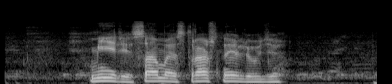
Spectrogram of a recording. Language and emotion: Russian, neutral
